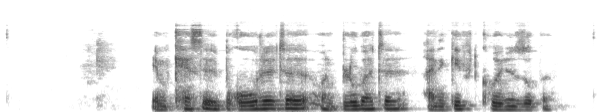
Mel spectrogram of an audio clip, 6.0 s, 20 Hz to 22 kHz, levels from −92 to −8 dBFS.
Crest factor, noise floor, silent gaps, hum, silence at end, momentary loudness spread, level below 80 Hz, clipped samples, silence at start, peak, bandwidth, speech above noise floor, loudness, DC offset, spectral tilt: 18 dB; -88 dBFS; none; none; 0.5 s; 11 LU; -66 dBFS; under 0.1%; 0.95 s; -10 dBFS; 9.2 kHz; 62 dB; -27 LUFS; under 0.1%; -6.5 dB/octave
